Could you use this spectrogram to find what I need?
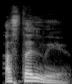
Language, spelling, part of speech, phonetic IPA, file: Russian, остальные, adjective / noun, [ɐstɐlʲˈnɨje], Ru-остальные.ogg
- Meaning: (adjective) inflection of остально́й (ostalʹnój): 1. nominative plural 2. inanimate accusative plural; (noun) nominative/accusative plural of остально́е (ostalʹnóje)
